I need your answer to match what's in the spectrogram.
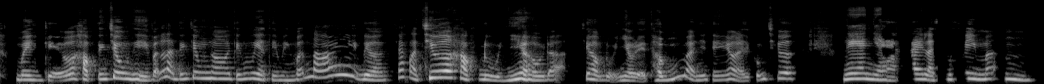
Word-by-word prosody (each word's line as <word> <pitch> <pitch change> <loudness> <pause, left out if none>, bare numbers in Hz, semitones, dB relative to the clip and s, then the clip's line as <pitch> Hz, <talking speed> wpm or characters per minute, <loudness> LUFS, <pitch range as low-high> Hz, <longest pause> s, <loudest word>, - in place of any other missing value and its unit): Mình, 210 -2 -1
kiểu, 195 +6 0
học 225 -3 +3
tiếng 245 0 +1
Trung 265 -3 +3
thì 210 -6 +3
vẫn 300 - -3
là 350 - +1
tiếng 250 +2 -3
Trung 280 -1 0
thôi, 260 -1 0
tiếng 245 +3 -2
Việt 245 -3 +1
thì 200 - -5
mình 195 +1 -5
vẫn 260 +10 -4
nói 335 +3 +1 0.3
được, 210 -4 +2 0.2
chắc 335 +1 -4
là 240 - 0
chưa 310 +5 +6
học 235 -6 +2
đủ 220 -2 0
nhiều 210 -2 +5
đó, 210 0 -5 0.2
chưa 255 - 0
học 215 -4 0
đủ - - -4
nhiều 180 -1 -2
để - - -2
thấm 205 - -1
vào 235 - -1
như 200 +1 -4
thế, 200 +1 -7
rồi 220 -9 -3
cũng 205 - -5
chưa 270 -1 0 0.5
nghe 260 +2 +4
nhạc 215 -7 0
hay 245 0 +2
là 200 - +2
xem 230 - -4
phim 250 -3 +1
á. 255 - -2
Ừm. 230 -5 0
235 Hz, 260 wpm, -25 LUFS, 205-260 Hz, 0.5 s, chưa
